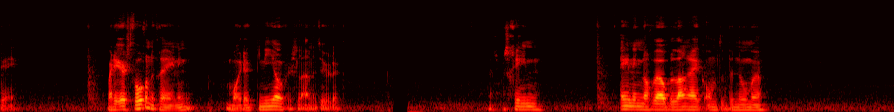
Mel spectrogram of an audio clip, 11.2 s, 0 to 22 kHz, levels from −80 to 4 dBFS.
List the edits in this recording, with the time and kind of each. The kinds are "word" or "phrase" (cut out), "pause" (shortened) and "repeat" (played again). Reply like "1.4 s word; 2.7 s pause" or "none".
1.3 s pause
